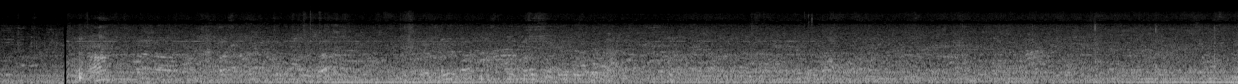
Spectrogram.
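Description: Shopping cart wheels rattle over a hard floor.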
